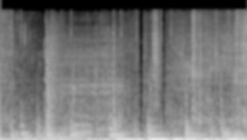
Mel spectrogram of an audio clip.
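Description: Background music: a quick run of short notes.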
